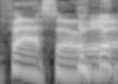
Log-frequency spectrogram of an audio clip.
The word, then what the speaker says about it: FASO: Rhymes with lasso. I call it the FASO.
